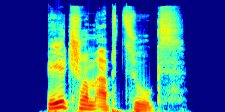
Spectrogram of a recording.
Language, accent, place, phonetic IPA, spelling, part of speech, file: German, Germany, Berlin, [ˈbɪltʃɪʁmˌʔapt͡suːks], Bildschirmabzugs, noun, De-Bildschirmabzugs.ogg
- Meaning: genitive singular of Bildschirmabzug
